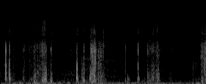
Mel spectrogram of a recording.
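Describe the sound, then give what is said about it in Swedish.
Crunching footsteps on snow during a walk through a forest at minus three degrees: a faint, steady series of soft crisp crunches with small rustles between steps. “Idag är det kallt. Det är -3 grader. Och det är snö. Och jag går i skogen.”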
